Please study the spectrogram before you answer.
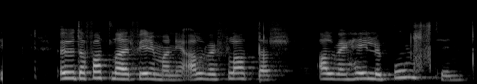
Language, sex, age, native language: Icelandic, female, 13, Icelandic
